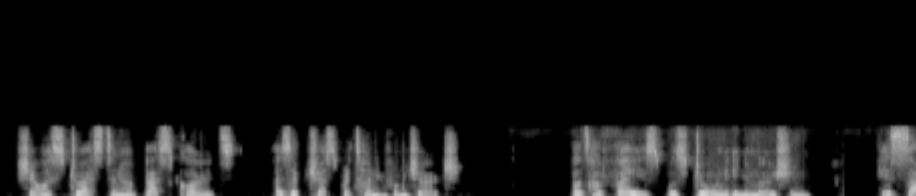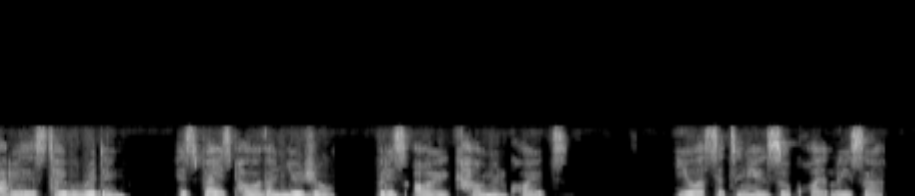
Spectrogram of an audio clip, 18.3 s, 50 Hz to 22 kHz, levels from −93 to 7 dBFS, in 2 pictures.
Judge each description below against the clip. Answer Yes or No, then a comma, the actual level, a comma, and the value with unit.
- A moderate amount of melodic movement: No, narrow, 2.1 semitones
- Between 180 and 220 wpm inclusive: No, average, 155 wpm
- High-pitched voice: Yes, high, 230 Hz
